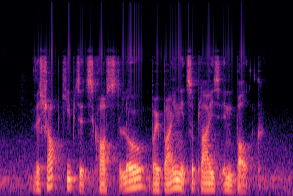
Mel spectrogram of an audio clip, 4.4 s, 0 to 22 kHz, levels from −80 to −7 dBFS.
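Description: From start to finish the speech carries a buzz at 100 Hz, the sign of a resampler restarted on every block. The conversion from 16 kHz to 48 kHz was run on 10 ms chunks in isolation, so each chunk edge was filtered without its true neighbours and picks up a small error. Those errors recur a hundred times a second and vanish in pauses. A spectrogram shows thin vertical lines every 10 ms across the voiced stretches, and the waveform shows tiny steps at matching intervals.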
